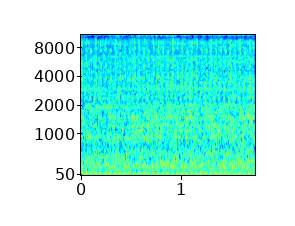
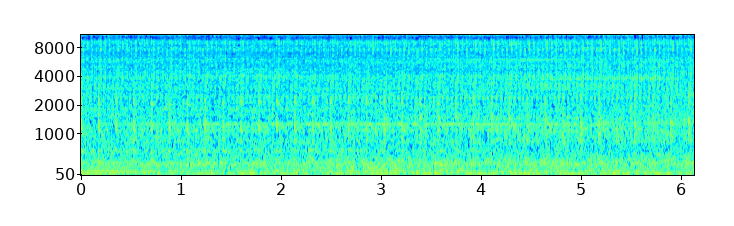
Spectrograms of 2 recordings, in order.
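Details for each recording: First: 2013 Kia 1.6 L petrol at idle: steady idle with fast light ticking, normal direct-injection injector clicking; engine had a knock solved by removing engine sludge. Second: 2013 Kia 1.6 L direct-injection engine at idle: a steady light knock about three a second with a slightly rough, shaky, vibrating run and injector clicking, a knock later solved by removing engine sludge.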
